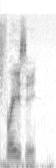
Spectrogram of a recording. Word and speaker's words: Frazee: Looks like it is pronounced just how it sounds, Frazee.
